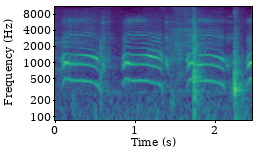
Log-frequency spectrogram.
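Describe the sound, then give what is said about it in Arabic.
Loud crying in a series of drawn-out wailing sobs, about four bursts in quick succession with short catches of breath between them, and no talking. “ألي أجل هذا يبكي”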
